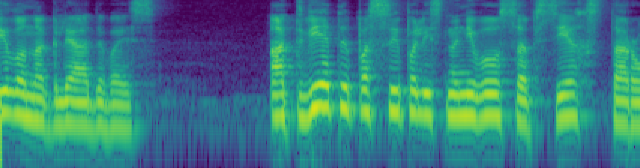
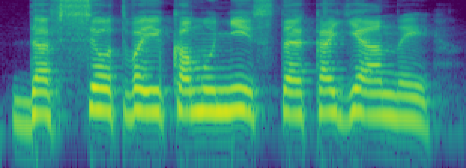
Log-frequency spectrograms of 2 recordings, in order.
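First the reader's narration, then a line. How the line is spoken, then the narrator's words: Shout. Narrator (Russian): крикнула Аннушка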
